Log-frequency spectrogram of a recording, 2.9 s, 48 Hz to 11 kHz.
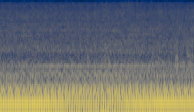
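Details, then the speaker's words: Ford 390 FE V8 station wagon with new stainless Black Widow exhaust, heard inside the cab with windows up at about 2500 rpm high idle, stationary; low steady rumble, soft hum, no drone. Normal exhaust note at high idle. "I'm talking a little bit below my normal speaking volume and I mean you hear that it's there but it's not that's 2500 RPM that's 2500 rpm and I'm just talking so I'm going to say for an exhaust that sounds aggressive like that but I could whisper in here it's pretty good oh and that was even on high idle"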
